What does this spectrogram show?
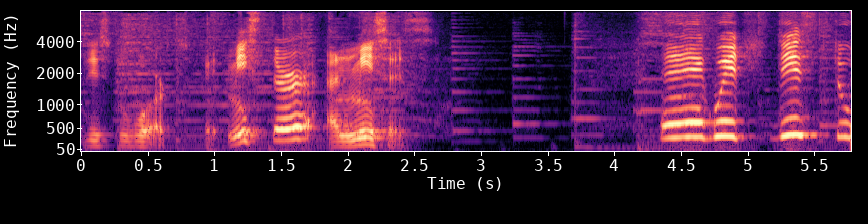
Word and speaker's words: Mr.: MR, yes, those are the letters. But when you see these two letters before the name of a man, it means señor, and you are going to pronounce it Mr.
